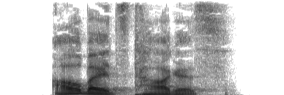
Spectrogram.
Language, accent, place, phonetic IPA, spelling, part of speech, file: German, Germany, Berlin, [ˈaʁbaɪ̯t͡sˌtaːɡəs], Arbeitstages, noun, De-Arbeitstages.ogg
- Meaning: genitive singular of Arbeitstag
